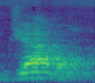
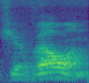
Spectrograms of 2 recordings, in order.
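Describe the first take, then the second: First: The stress is on the first syllable. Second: The stress is on a later syllable. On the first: The speaker calls it right. "It's javelin" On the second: The speaker calls it wrong. "Otherwise it would be"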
